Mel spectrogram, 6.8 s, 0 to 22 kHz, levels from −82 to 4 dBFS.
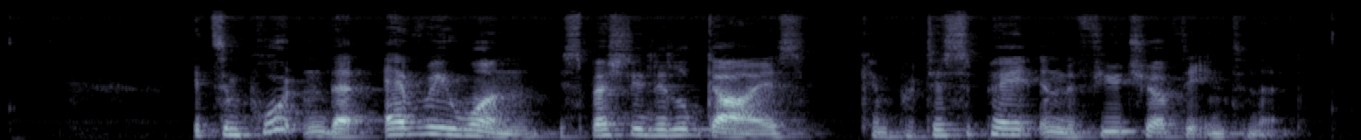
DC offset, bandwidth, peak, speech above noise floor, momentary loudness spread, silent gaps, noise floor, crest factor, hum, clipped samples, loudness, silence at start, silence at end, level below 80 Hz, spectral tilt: under 0.1%; 16 kHz; -8 dBFS; 41 dB; 19 LU; none; -69 dBFS; 22 dB; none; under 0.1%; -28 LUFS; 0.95 s; 0.4 s; -70 dBFS; -6 dB/octave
